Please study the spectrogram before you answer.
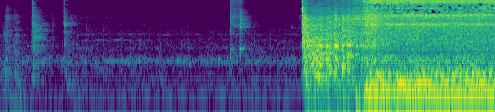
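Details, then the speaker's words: Car idling with a deliberately introduced intake vacuum leak, before smoke-machine testing: engine fires and idles with a loud hissing rush of air over the beat. "I'm going to start the motor up and probably is not going to want to run very well with the vacuum leak that we've introduced"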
